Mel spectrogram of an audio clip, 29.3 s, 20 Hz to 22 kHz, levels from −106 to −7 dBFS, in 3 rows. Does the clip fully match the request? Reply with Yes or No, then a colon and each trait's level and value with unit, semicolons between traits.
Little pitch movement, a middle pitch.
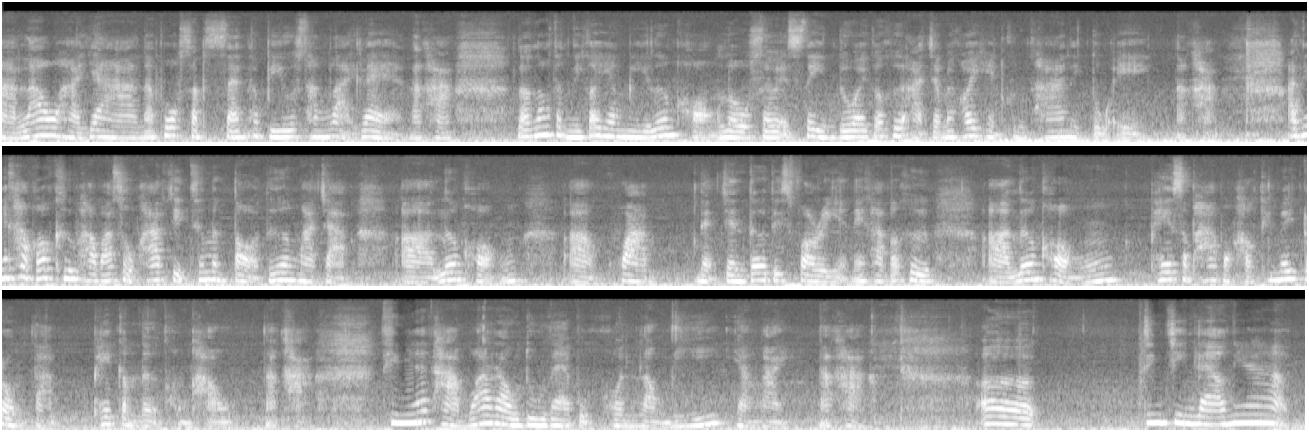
No: average, 4.8 semitones; medium, 180 Hz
